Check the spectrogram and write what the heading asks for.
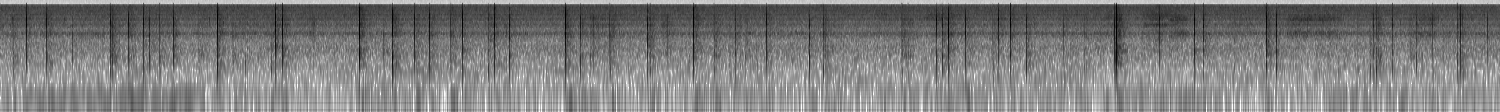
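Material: Vinyl.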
